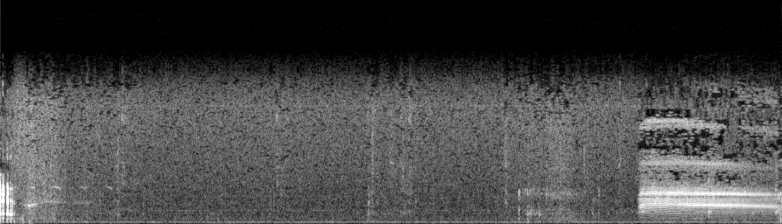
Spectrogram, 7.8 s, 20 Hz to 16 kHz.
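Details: A go-away bird perched just above a leopard at an impala kill hung in a tree, on a sunrise safari drive on 20 July 2016, gives a harsh, nasal, drawn-out call near the end, over a steady low engine hum and quiet rustling.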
